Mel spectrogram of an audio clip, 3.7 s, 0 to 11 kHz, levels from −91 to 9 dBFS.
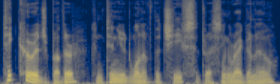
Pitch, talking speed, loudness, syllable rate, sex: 85 Hz, 160 wpm, -20 LUFS, 5.6 syllables/s, male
